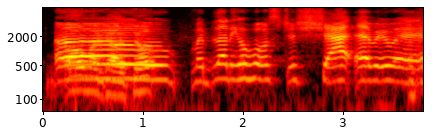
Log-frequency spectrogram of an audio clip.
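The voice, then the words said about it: Exaggerated put-on accent. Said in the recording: “crazy accent neighbor”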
